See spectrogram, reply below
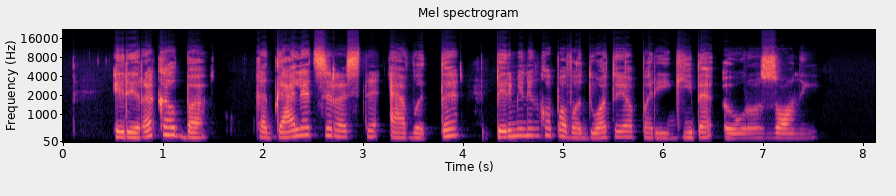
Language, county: Lithuanian, Vilnius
